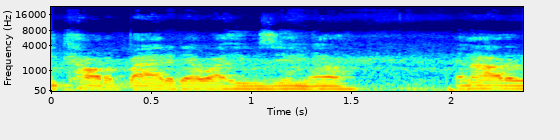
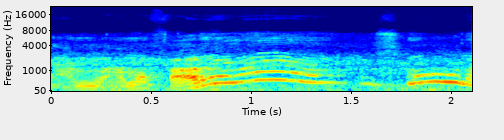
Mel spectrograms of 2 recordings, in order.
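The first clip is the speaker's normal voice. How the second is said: much higher, put-on smooth-guy voice; mock smooth voice. Mocking himself to the boss, high put-on smooth voice. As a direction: play it cool in a silly high voice. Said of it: "I'm like".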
